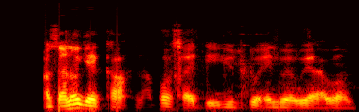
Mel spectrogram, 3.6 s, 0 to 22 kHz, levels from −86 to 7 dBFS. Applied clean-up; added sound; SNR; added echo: neural mask model DeepFilterNet 3.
